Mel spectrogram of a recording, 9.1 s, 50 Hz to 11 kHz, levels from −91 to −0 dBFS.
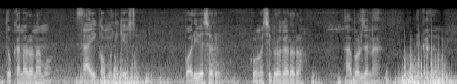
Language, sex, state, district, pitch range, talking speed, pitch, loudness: Odia, male, Odisha, Khordha, 95-110 Hz, 70 wpm, 105 Hz, -18 LUFS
